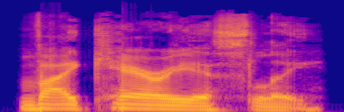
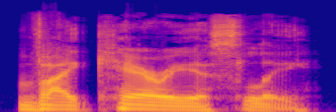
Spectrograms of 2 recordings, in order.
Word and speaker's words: vicariously: This adverb has five syllables and the stress is on that second syllable. Vicariously. The third syllable, it's like that letter I. Just has that e sound. and the fourth syllable has the schwa vicariously.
